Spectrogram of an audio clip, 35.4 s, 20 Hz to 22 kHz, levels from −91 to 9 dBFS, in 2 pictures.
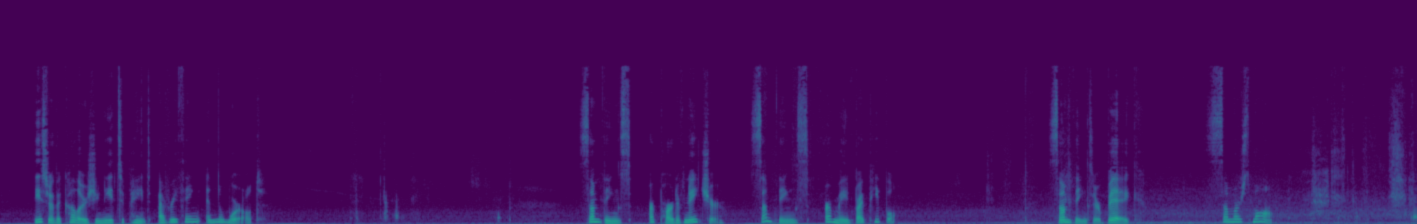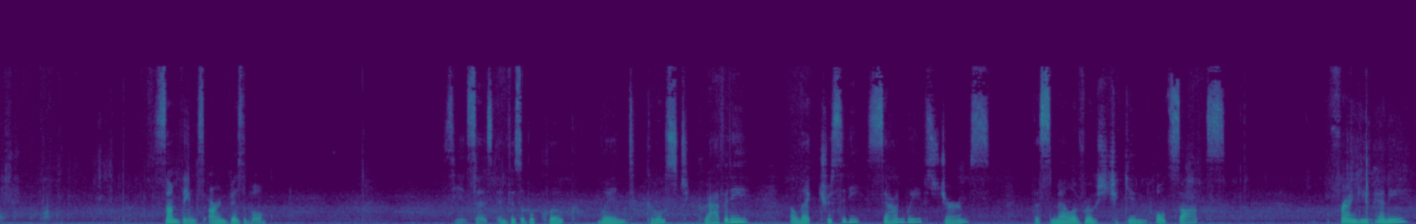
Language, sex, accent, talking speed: English, female, American, 95 wpm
